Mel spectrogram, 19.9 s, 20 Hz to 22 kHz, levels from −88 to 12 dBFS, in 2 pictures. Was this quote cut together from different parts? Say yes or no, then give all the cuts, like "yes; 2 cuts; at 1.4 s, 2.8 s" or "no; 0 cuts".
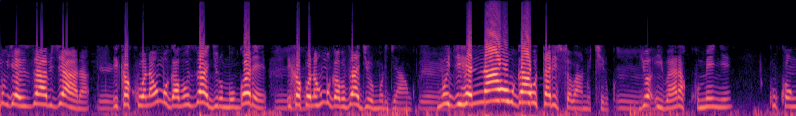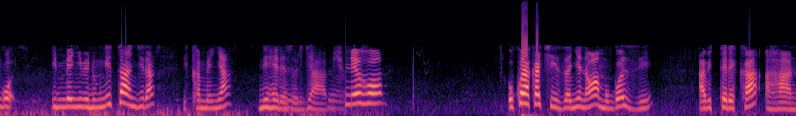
yes; 1 cut; at 14.3 s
